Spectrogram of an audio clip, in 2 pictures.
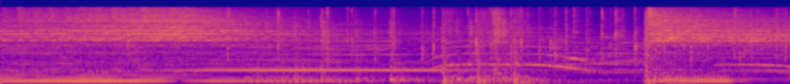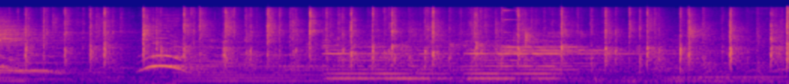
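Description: Live rock band with electric guitars, bass and drums playing loudly, with a few notes sliding up and down in pitch. About six seconds in the music drops away, leaving a few quieter guitar notes as the song ends.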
